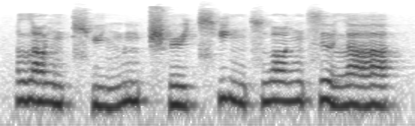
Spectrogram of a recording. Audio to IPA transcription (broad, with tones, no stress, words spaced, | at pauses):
lɑ˥˩ŋt͡ɕʰy˨˩n̪ə˥n ʈ͡ʂʰɻ̩˧˥t͡ɕʰi˥˩ŋswɑ˥ŋsɹ̩˥˩ lä˥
